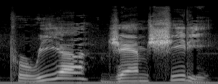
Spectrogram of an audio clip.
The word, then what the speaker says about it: Pouriya Jamshidi: I should have watched my first video, so I got the pronunciation the same way, but it's Pouriya Jamshidi.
